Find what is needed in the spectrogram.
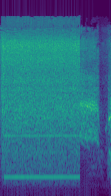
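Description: Loud TV static sound effect: a hiss of white noise with a steady low tone under it. The hiss cuts off suddenly about a second and a half in, leaving a brief higher tone.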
